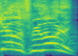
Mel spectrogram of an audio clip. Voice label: US inform reloading, battlechatter, english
